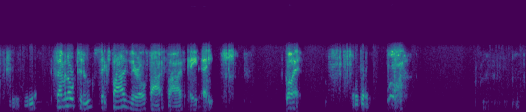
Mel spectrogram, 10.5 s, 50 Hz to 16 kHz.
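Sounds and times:
speech: 0.2s - 4.7s, 5.7s - 6.1s, 7.0s - 8.2s
person sneezing: 7.8s - 8.3s.

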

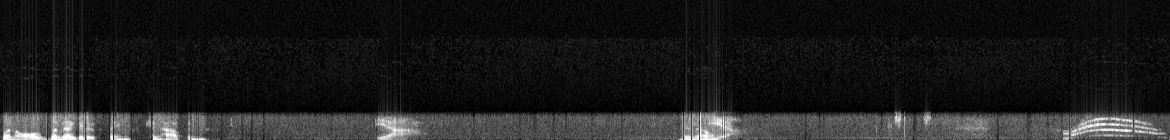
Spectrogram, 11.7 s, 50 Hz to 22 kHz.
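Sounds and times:
speech: 0.0s - 2.2s, 3.8s - 4.2s, 6.8s - 7.4s
cat meowing: 10.6s - 11.7s.

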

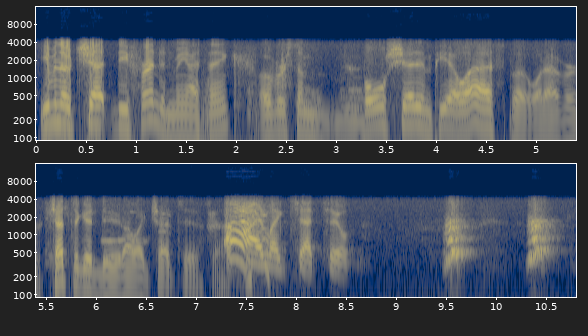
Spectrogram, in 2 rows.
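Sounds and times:
speech: 0.0s - 8.6s
dog barking: 9.4s - 10.7s.

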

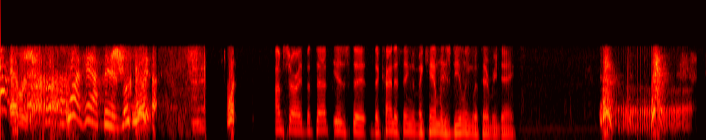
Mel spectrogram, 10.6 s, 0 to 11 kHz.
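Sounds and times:
speech: 0.2s - 7.8s, 9.0s - 9.3s
Chihuahua growling: 9.0s - 10.4s.

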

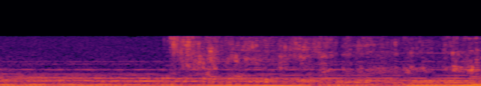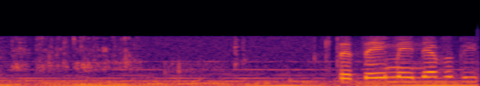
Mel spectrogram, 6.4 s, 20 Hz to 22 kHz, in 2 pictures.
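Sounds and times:
low hum: 0.0s - 6.3s
water pouring into a glass: 1.1s - 4.9s
speech: 5.5s - 6.3s.

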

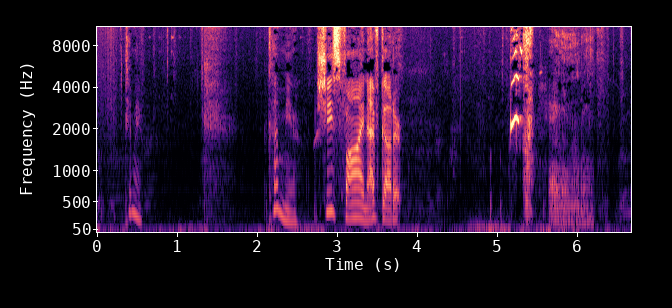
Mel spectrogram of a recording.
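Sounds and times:
speech: 0.4s - 0.7s, 2.2s - 3.9s
female dog yelping: 5.2s - 5.7s
female dog growling: 5.4s - 6.4s.

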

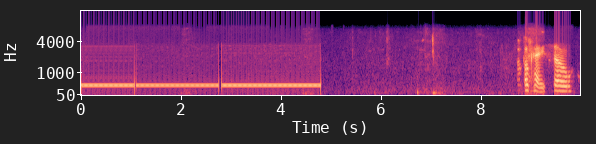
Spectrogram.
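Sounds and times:
cell phone ringback tone: 0.0s - 4.8s
speech: 8.8s - 9.9s.

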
